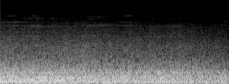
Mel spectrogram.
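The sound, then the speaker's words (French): A metro train running underground, with a loud, steady rumble of wheels and carriages filling the whole stretch without a break. “Les entrailles de la terre. La bonne et douce chaleur du métro.”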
